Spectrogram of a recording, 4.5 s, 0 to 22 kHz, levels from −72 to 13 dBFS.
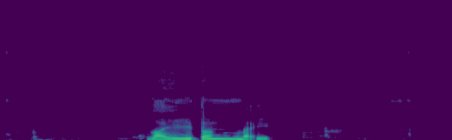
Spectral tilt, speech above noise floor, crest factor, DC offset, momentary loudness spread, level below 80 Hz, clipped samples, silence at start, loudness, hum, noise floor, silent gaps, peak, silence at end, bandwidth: -9.5 dB/octave; 60 dB; 22 dB; under 0.1%; 9 LU; -66 dBFS; under 0.1%; 1.5 s; -19 LUFS; none; -78 dBFS; none; 0 dBFS; 1.85 s; 6.8 kHz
